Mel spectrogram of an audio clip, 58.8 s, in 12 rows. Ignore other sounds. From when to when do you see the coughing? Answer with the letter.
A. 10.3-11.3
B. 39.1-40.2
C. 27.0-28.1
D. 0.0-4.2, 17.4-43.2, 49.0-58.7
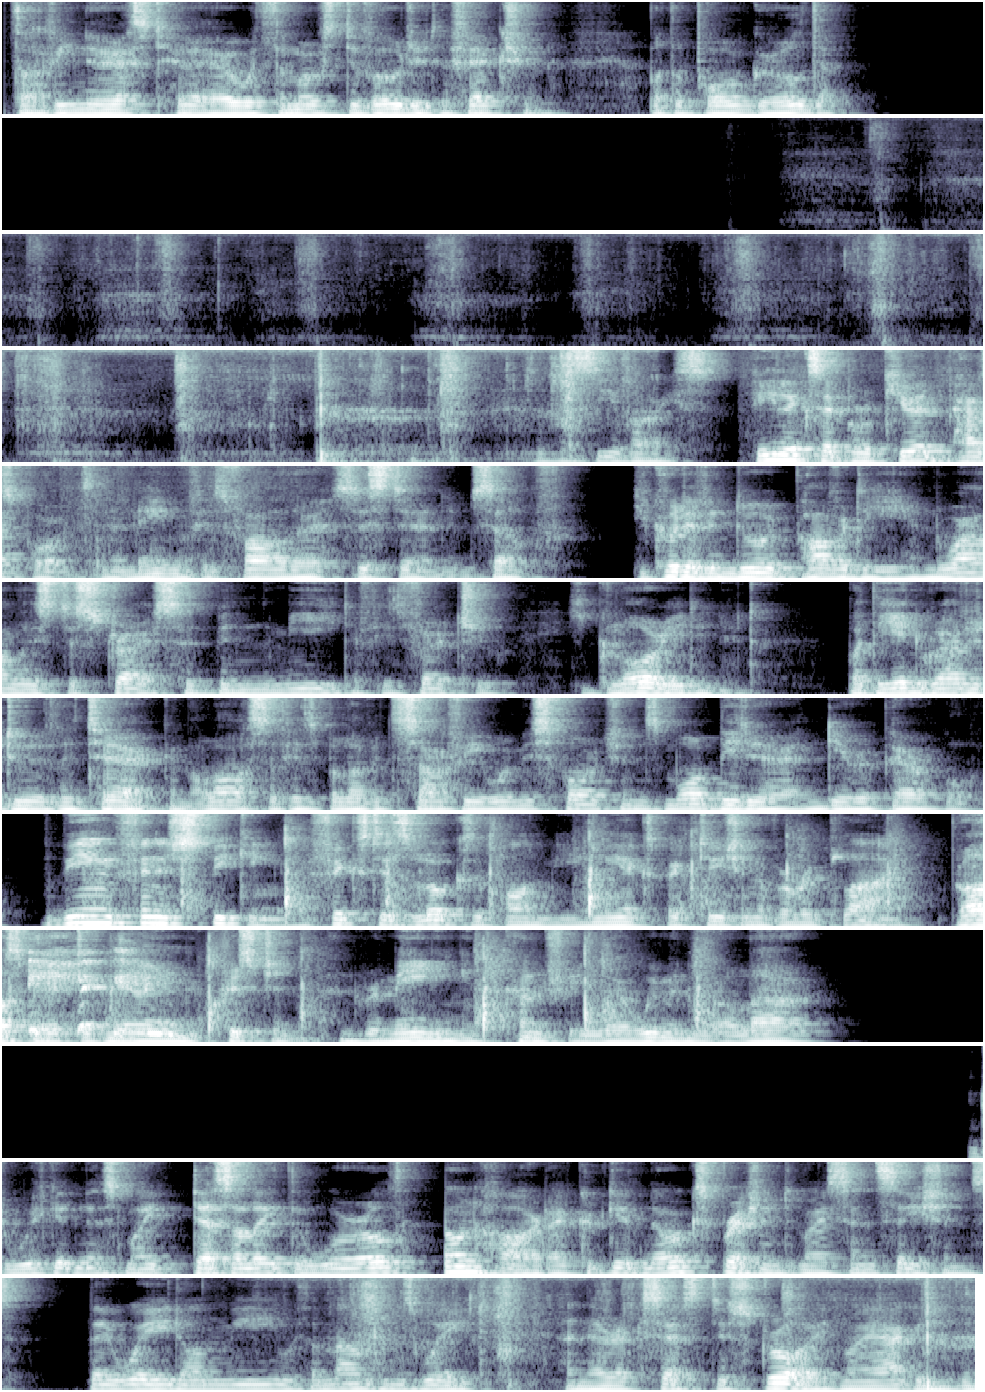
B.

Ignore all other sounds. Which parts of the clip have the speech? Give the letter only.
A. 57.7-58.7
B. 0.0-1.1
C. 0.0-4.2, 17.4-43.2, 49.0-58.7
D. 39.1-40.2
C.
